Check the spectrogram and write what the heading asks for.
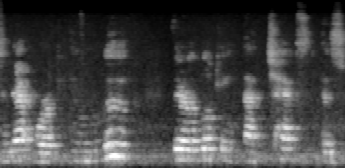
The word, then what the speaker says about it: LIWC: L-I-W-C is pronounced LIWC. I'm not quite sure why, but that's what they say.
